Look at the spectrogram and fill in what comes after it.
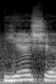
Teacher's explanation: اور جیسا کہ توا پہ ہم وقف کریں تو حمزہ ساکن ہو جائے گا. پہلے تو ہم نے مد کو خوب لمبا کرنا ہے یعنی کہ 5 سیکنڈ تک، پھر حمزہ کو ساکن کر کے ادا کرنا ہے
